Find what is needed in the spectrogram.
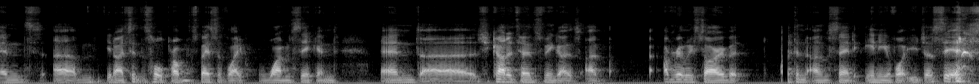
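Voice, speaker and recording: A man speaks with a slight New Zealand accent. He talks at a fairly quick pace. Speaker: esports commentator. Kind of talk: live commentary. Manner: fast; mumbling at times.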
